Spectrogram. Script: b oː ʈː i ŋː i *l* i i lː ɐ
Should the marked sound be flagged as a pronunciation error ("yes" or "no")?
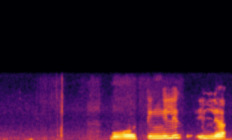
no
